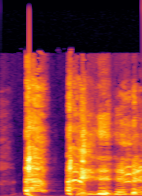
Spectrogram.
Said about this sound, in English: It's like, oh, I have a cough.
